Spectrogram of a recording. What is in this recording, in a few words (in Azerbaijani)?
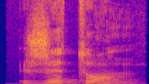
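"jeton", Azerbaijani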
